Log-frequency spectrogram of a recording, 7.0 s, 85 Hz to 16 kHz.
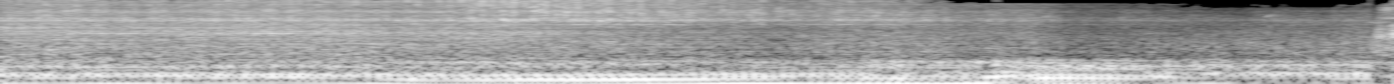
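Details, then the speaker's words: Audi S4/S5/SQ5 3.0T with catless downpipes (later removed): a deep booming exhaust drone that swells and holds through the rev, with little rasp. "Okay, if you could hear how bad that was, you already know why I had to remove those downpipes."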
